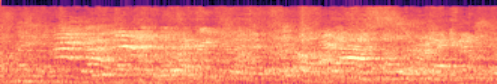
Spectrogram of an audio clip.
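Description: Indistinct chatter of visitors, with children's voices among it.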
